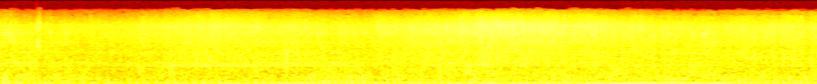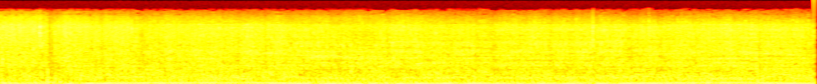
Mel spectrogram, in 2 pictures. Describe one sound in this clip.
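Water splashes and sprays under a motorcycle's tyres.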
